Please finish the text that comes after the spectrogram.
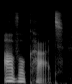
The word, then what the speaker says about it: avocate: Take un avocat to un avocate. Notice how adding that e suddenly wakes up that previously silent t, so you literally pronounce it.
